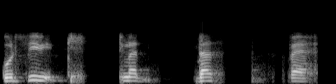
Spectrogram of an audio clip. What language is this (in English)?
Urdu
